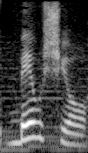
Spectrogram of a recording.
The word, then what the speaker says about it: Belchior: Sim, é Padre Belchior a pronúncia.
